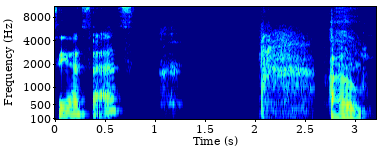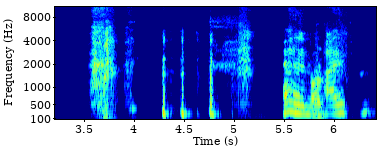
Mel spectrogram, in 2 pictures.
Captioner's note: laughs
